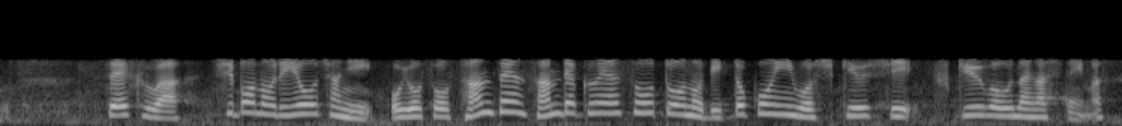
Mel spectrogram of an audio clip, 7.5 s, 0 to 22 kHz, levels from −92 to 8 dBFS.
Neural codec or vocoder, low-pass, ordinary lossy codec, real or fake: codec, 16 kHz, 2 kbps, X-Codec, HuBERT features, trained on LibriSpeech; 3.6 kHz; none; fake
